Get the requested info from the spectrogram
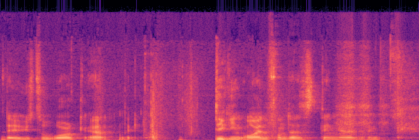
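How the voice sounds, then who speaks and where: Over noticeable background noise, a man with a very deep, low pitch speaks at a fairly quick pace. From India, Assam (Duliajan). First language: Assamese. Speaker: former international student, web engineer. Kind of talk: podcast interview. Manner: casual, many fillers.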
